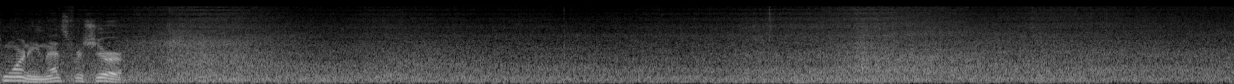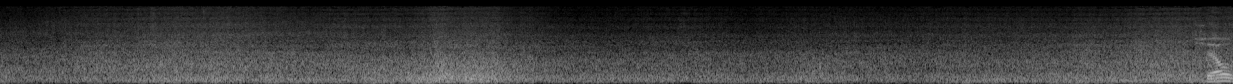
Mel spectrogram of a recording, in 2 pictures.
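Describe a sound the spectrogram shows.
Small waves wash gently onto a beach, outdoors.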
